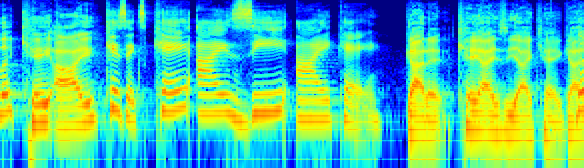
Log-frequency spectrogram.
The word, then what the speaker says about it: Kizik: How do you spell it? K-I? Kizik, K-I-Z-I-K.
